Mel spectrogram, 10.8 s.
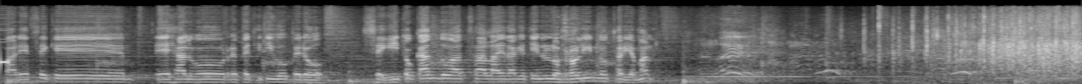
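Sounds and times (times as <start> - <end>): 
speech: 0.1 - 6.7
audience ovation applause: 8.6 - 10.8.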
